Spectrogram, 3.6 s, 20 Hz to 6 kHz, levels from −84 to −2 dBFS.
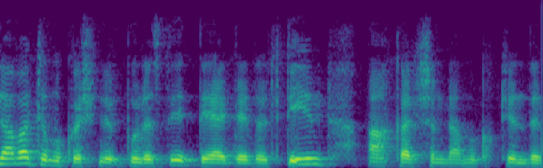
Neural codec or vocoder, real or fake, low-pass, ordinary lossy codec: codec, 16 kHz, 0.5 kbps, FunCodec, trained on LibriTTS, 25 frames a second; fake; 5.4 kHz; none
